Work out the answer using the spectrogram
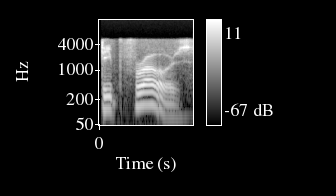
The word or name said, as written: deep-froze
